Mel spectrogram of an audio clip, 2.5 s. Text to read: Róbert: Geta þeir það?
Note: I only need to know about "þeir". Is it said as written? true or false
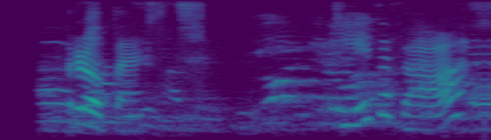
false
